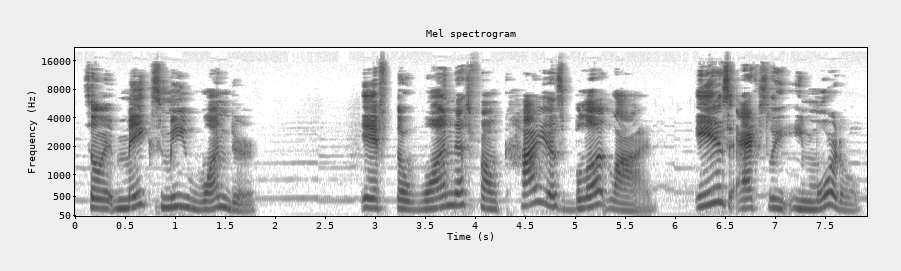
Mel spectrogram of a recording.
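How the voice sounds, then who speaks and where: A woman's voice: on the high side, fairly bright tone. A woman giving casual game reaction commentary, thinking aloud and often repeating herself. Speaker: gaming streamer. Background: game music.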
